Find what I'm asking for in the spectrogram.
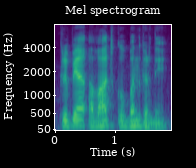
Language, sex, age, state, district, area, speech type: Hindi, male, 18-30, Rajasthan, Jaipur, urban, read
